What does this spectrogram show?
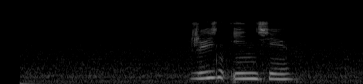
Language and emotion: Russian, neutral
